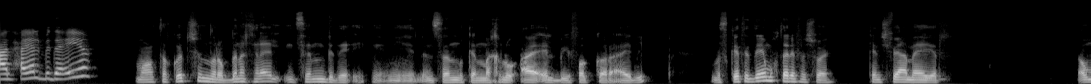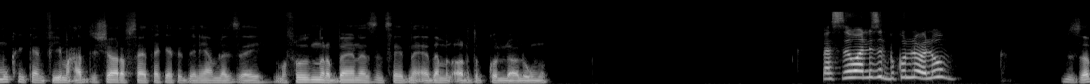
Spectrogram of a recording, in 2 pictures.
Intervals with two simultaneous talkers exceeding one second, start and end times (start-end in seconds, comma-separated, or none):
none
